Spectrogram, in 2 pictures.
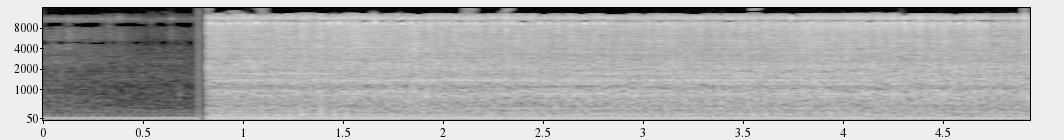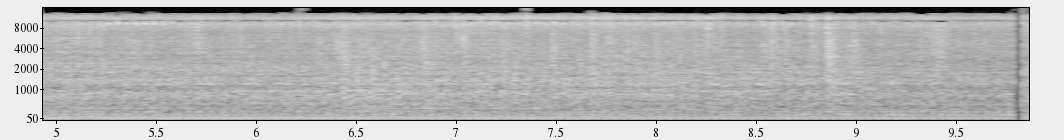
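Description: John Deere compact tractor's diesel engine running steadily as the tractor drives through tall grass towing a rake. It comes in abruptly about a second in, after a quieter low hum.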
